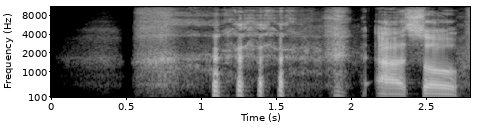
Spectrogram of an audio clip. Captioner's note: Lex and Robin chuckle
